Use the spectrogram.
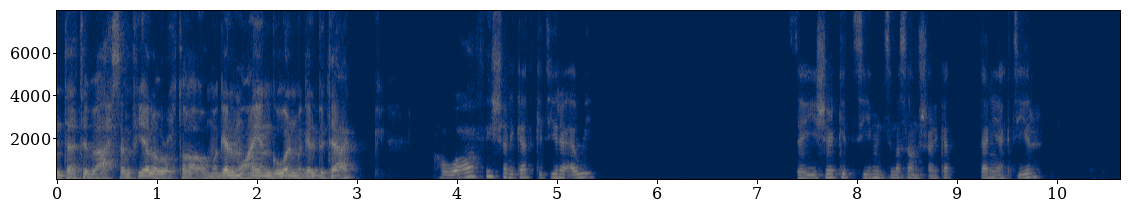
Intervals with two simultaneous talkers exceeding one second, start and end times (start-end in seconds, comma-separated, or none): none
